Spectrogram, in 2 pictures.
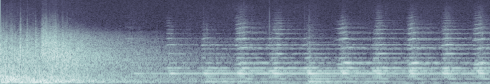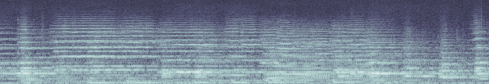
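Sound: cannon firing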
